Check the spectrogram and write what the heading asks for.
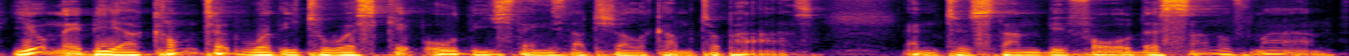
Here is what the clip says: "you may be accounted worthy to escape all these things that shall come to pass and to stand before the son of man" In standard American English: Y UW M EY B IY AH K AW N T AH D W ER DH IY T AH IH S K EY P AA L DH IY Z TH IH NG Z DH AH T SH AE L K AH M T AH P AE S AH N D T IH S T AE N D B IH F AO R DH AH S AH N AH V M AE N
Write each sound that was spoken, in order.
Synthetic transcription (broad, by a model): Y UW M EY B IY AH K AW N T AH D W ER DH IY T AH IH S K EY P AA L DH IY Z TH IH NG Z DH AH T SH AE L K AH M T AH P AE S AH N T IH S T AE N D B IH F AO R DH AH S AH N AH V M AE N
